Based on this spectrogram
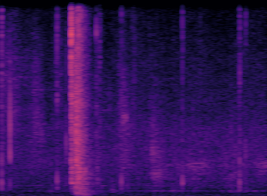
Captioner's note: Door closing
